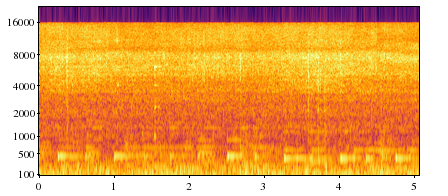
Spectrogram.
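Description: Jerk-marinated prawns frying in olive oil and butter in a pan, a steady sizzle.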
